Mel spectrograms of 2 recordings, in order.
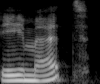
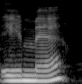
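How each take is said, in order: First: The name ends with a T sound. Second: The name ends without a T sound.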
